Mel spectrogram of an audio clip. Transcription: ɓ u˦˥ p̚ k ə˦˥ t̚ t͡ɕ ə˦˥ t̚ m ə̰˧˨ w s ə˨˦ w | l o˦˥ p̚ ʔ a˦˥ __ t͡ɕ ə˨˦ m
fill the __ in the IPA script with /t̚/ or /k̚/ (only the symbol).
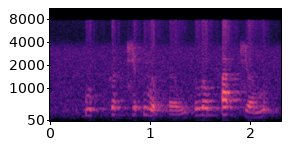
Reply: k̚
